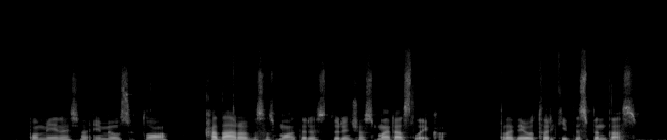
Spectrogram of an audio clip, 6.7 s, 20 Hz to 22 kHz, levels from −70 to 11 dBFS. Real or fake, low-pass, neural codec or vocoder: real; 14.4 kHz; none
